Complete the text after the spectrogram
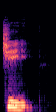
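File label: "jeep", British English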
